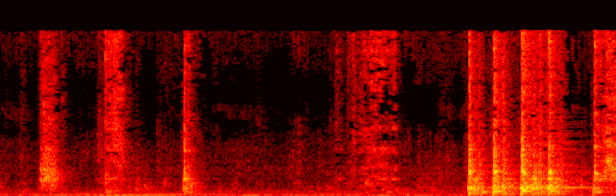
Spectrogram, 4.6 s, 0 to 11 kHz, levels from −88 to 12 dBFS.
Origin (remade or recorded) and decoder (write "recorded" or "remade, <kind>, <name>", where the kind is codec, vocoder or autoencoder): recorded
